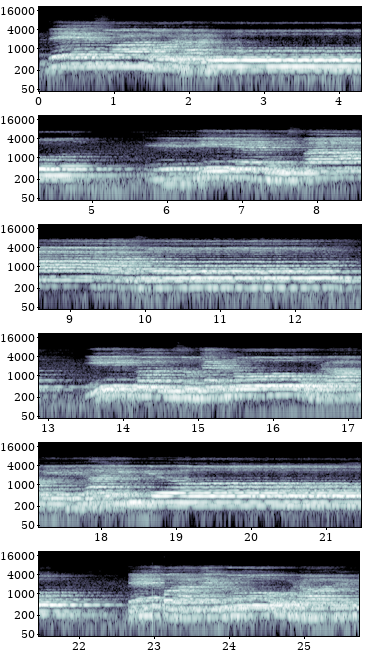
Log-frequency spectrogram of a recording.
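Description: A group of young people singing a Spanish-language hymn together in long sustained phrases, with brief pauses between phrases about every eight seconds.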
